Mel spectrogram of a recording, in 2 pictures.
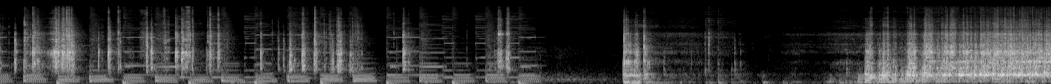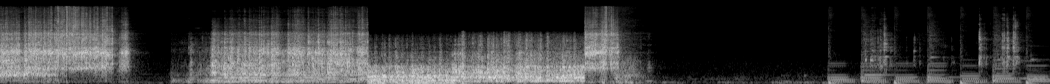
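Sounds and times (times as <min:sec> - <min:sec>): toy wheels rolling on wooden boards: 0:00.0 - 0:05.3, 0:08.4 - 0:14.2, 0:15.1 - 0:17.1, 0:19.2 - 0:20.8.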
